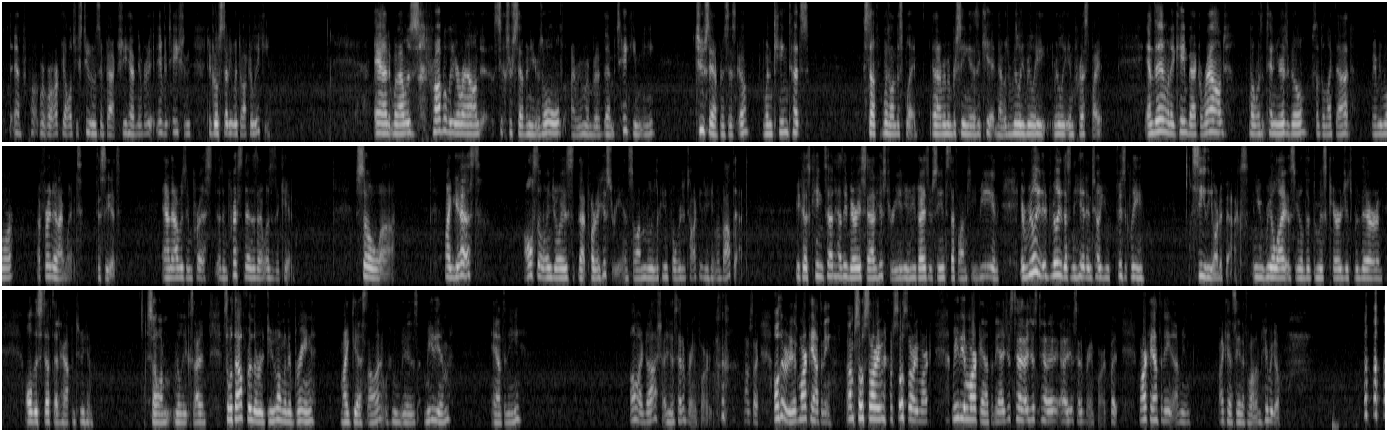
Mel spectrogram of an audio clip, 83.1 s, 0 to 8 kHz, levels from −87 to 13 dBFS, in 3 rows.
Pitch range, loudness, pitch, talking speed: 190-220 Hz, -25 LUFS, 200 Hz, 175 wpm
